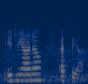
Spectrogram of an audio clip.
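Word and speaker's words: Adriano Espaillat: thank you i will be followed by congressman adriano espio she pronounced my name right thank you captain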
